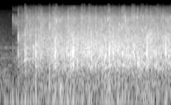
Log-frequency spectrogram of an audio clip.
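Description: An audience bursts into applause after a brief quiet moment, a dense, steady wash of many hands clapping that holds loud and even to the end, with no voices over it.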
